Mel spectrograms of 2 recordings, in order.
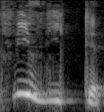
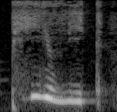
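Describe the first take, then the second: First: The word begins with an f sound. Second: The word begins with a p sound. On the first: The speaker calls it right. "P H, se prononce F" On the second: The speaker calls it wrong. "on ne prononce pas physique"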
